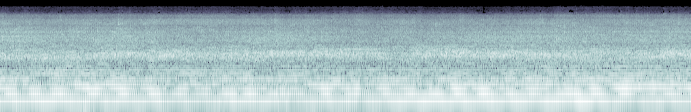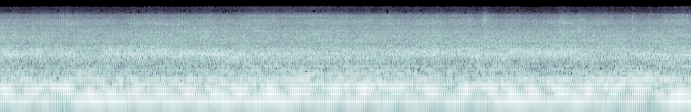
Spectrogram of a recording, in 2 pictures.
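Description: A lawn mower engine drones steadily in the distance.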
